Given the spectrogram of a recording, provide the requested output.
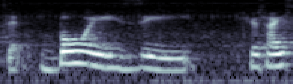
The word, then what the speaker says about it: Boise: you out here the capital of Idaho is Boise that's how you pronounce it Boise cuz I spell it capital bean oh I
